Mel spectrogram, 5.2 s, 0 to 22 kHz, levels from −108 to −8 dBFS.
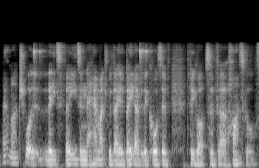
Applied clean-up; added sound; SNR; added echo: neural mask model DeepFilterNet 3.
